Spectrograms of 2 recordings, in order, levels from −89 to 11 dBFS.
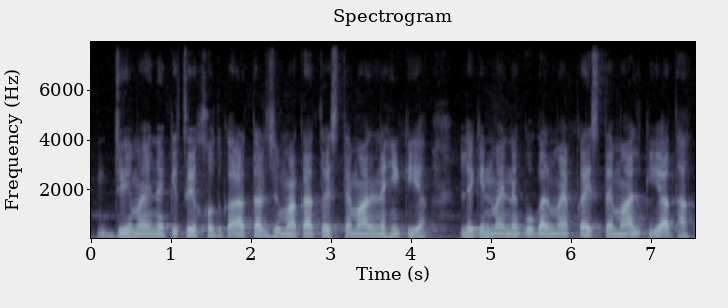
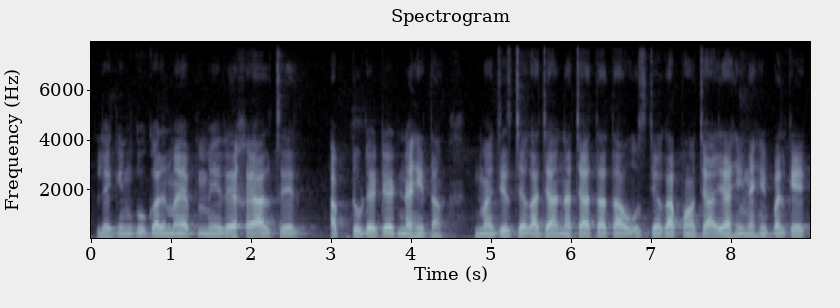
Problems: none marked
